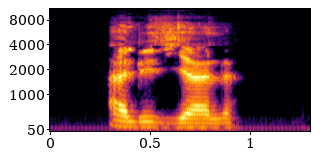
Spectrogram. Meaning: alluvial
- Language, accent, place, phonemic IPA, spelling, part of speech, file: French, France, Lyon, /a.ly.vjal/, alluvial, adjective, LL-Q150 (fra)-alluvial.wav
